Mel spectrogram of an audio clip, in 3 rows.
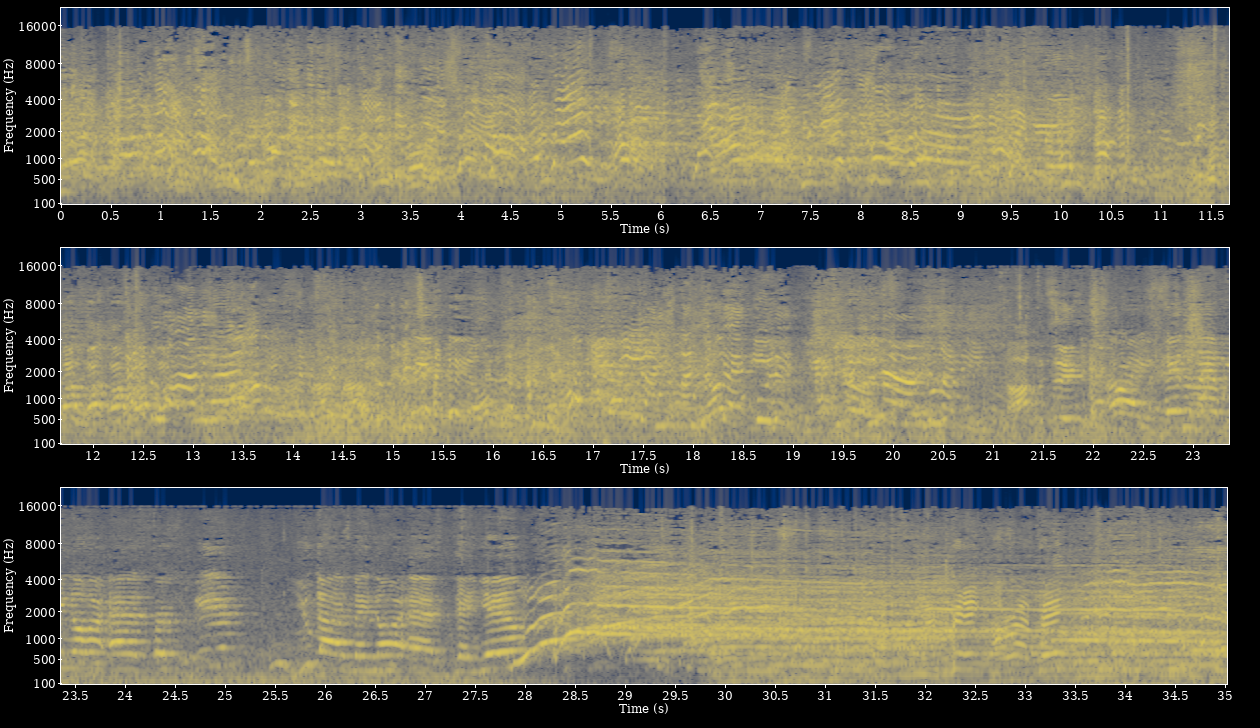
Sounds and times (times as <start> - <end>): Inside, large room or hall: 0.0 - 35.0
Music: 29.7 - 35.0.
